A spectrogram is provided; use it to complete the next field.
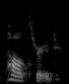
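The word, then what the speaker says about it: Paulsrud: last name i apologize my last name is paul through would you spell that please i sure will p-a-u-l-s-r-u-d thank you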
